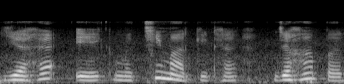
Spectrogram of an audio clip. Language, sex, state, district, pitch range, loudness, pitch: Hindi, male, Punjab, Fazilka, 185-240 Hz, -17 LUFS, 195 Hz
